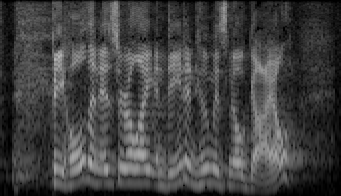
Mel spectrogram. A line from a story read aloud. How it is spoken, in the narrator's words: a little bit sarcastically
